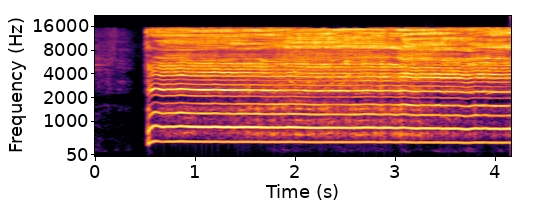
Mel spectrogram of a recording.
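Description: A man's voice holding one long, high-pitched scream at a steady pitch, starting about half a second in after a brief silence.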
